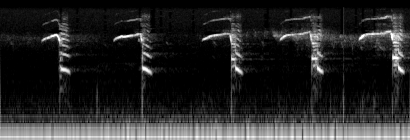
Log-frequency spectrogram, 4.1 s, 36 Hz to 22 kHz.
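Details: Nest camera in Soomaa National Park, southwestern Estonia, 1 April 2024 around 9:35 am, wild golden eagle male returning as the female steps away; five thin, high, rising-then-dropping yelps repeated roughly every 0.8 seconds, growing slightly stronger, over faint low noise.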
